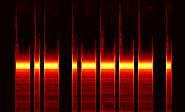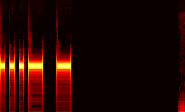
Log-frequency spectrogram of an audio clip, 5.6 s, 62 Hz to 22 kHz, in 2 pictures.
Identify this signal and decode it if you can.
Morse code, heard as a keyed tone, about 20 wpm, 700 Hz. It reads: K1EVT
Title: Speed Racing - USA 1x3 Call Signs 17wpm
